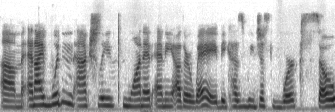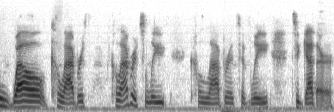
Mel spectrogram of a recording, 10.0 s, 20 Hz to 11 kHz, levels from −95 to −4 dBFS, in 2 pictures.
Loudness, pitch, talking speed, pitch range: -25 LUFS, 175 Hz, 120 wpm, 150-195 Hz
